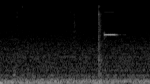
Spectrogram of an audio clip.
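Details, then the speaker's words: Iceco VL60 portable fridge, second unit after a damaged first one, plugged in for the first time: quiet room hum, then one short high beep of about a fifth of a second as the screen lights; normal power-on chirp. "We have a beep. The screen lit up for just a second."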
